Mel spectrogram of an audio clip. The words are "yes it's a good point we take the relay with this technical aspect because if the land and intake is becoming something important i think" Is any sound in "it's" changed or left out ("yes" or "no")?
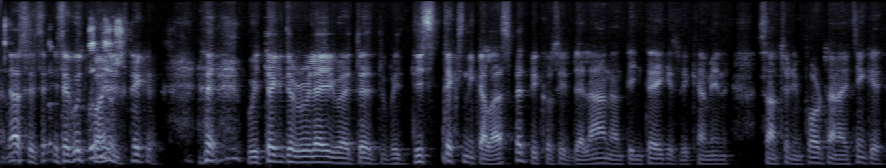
yes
